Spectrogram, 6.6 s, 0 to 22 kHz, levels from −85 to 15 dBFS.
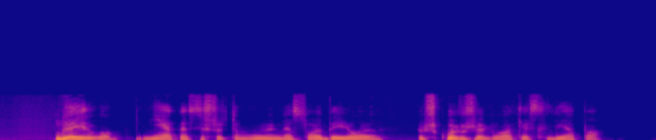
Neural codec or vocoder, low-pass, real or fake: codec, 16 kHz, 1 kbps, FunCodec, trained on Chinese and English, 50 frames a second; 7.2 kHz; fake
